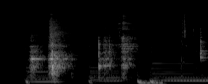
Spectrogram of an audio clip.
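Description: Nonstick frying pans with stainless steel handles clattering on a countertop as one is let go and another taken up: a short scraping clatter about half a second in and a sharper knock about a second in.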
